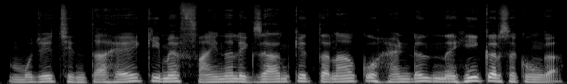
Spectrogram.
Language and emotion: Hindi, fearful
